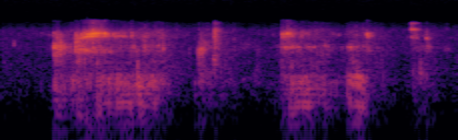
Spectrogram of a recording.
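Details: Old English Bulldog snoring while asleep: rough, breathy, rattling snores in three bursts, the first long and raspy, the others shorter, with quiet pauses between.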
